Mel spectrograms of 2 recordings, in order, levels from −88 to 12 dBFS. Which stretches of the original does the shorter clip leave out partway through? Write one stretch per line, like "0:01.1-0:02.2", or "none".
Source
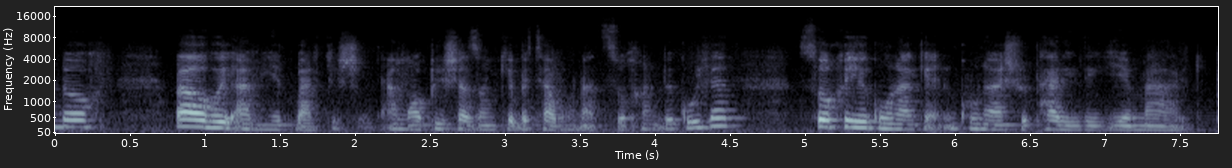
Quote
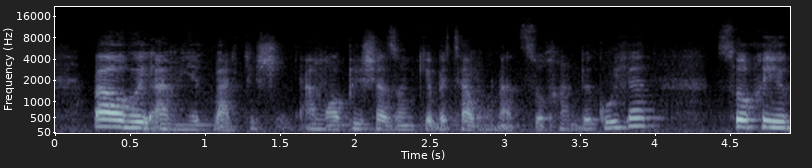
none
